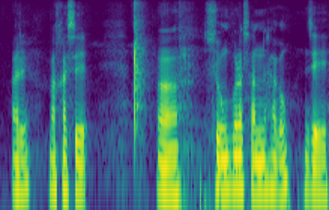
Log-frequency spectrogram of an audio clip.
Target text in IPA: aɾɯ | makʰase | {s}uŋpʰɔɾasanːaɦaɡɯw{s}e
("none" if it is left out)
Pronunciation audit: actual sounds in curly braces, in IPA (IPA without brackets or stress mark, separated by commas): s, z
